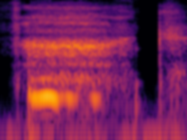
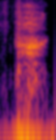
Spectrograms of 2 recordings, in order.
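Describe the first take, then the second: First: The word is said slowly and drawn out. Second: The word is said quickly and forcefully. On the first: "what if I say it slower? Like this" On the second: "what if I say it hard and fast?"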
